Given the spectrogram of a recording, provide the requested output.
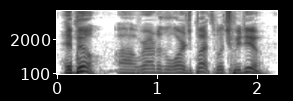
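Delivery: loud hail, then casual problem report; lightly voiced worker calling out to Bill; worker calling coworker. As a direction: call over to a coworker. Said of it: "and the guy was like".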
